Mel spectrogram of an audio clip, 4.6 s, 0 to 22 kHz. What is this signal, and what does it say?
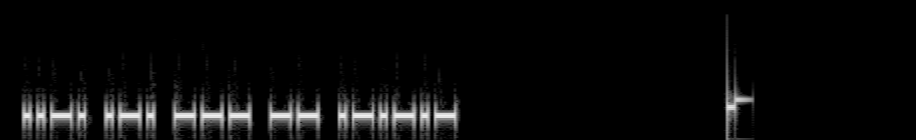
Morse code, heard as a keyed tone, about 36 wpm, 700 Hz. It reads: FROM.
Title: Sentences from Top 1000 Words - Review Part 4 - 35wpm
